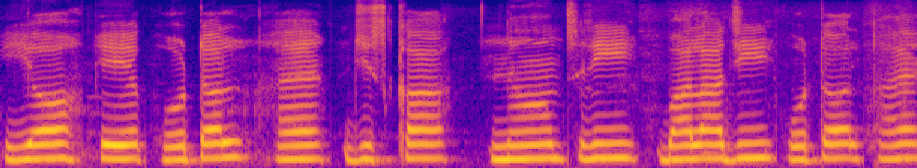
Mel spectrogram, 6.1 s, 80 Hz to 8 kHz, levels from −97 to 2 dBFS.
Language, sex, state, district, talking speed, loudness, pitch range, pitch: Hindi, female, Bihar, Supaul, 100 wpm, -14 LUFS, 235-250 Hz, 245 Hz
